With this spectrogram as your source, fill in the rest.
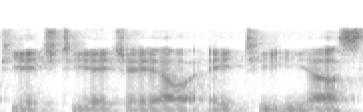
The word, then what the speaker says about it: phthalates: There's a lot of personal care products with phthalates, and that's spelled PHTHALATES, phthalates.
